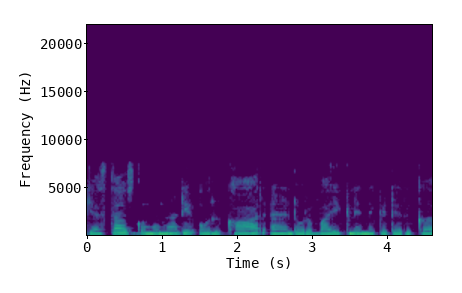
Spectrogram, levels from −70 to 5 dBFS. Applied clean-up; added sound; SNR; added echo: neural mask model Resemble Enhance denoiser.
